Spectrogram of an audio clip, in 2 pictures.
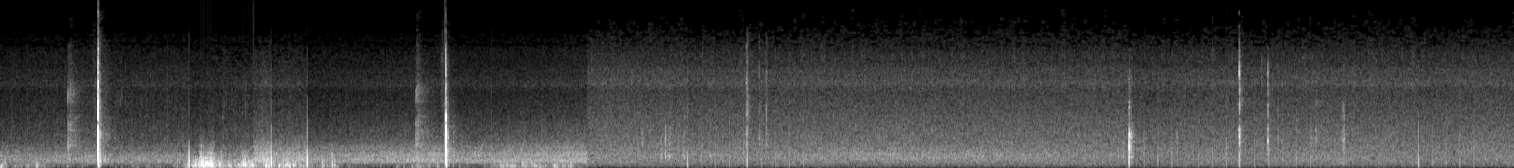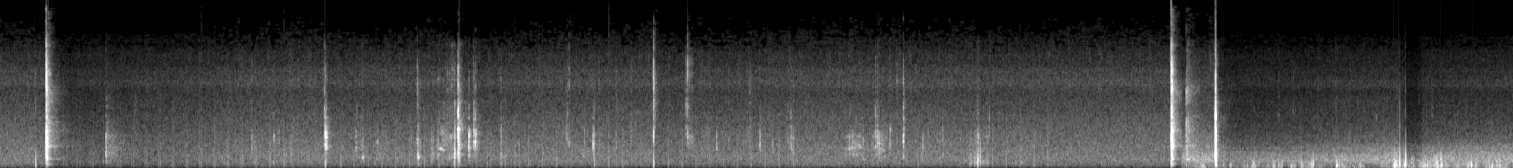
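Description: Armex pistol crossbow, fitted with a stock, being shot. Sharp snaps of the string and bolt come several times, the loudest about a second in, about four seconds in, in the middle, and two close together near the end. Between them there is rustling of handling and movement.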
